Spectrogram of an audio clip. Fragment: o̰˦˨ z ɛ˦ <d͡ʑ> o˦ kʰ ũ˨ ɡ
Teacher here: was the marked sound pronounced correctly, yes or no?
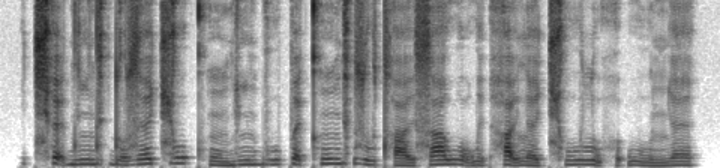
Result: no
